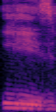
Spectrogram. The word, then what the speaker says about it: Ys: Number 100 is Ease Book One and two. I heard it's very good, but I haven't played it. Yeah. Same here. Is it pronounced ease? Not wise.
